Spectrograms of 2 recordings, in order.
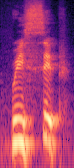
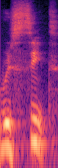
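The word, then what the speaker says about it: receipt: ออก เสียง ผิด receive resep นั่น คือ การ ออก เสียง ผิด เพราะ ว่า มัน ลง ด้วย P ที่ จริง แล้ว ต้อง ออก เสียง reat reat P หาย ไป เลย และ คำ สุด ท้าย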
